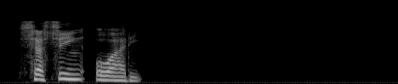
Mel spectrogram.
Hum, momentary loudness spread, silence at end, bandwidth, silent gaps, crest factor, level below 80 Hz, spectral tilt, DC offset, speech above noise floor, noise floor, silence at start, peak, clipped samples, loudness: 50 Hz at -60 dBFS; 8 LU; 2.6 s; 8 kHz; none; 18 dB; -76 dBFS; -5 dB/octave; under 0.1%; 44 dB; -70 dBFS; 0.2 s; -12 dBFS; under 0.1%; -27 LUFS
